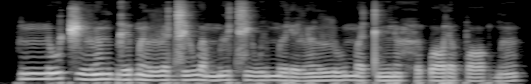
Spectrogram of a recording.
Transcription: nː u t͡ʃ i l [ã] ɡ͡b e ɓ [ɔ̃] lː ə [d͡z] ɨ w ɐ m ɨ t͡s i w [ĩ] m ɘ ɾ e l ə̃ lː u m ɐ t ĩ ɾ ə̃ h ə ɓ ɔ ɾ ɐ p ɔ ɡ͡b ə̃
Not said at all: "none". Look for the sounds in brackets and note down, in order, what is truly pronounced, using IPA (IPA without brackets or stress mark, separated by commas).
ə̃, ə̃, d͡z, i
